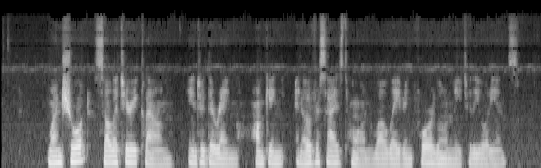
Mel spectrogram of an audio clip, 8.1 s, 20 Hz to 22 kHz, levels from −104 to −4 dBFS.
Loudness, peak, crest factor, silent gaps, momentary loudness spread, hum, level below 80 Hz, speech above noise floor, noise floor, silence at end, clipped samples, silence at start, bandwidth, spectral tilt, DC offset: -21 LUFS; -2 dBFS; 18 dB; none; 11 LU; none; -54 dBFS; 37 dB; -58 dBFS; 0.35 s; under 0.1%; 0.7 s; 15.5 kHz; -6 dB/octave; under 0.1%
